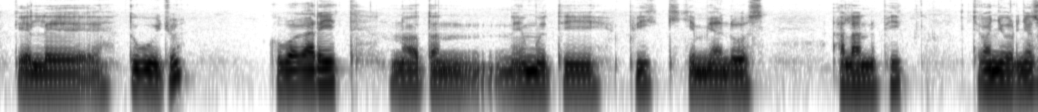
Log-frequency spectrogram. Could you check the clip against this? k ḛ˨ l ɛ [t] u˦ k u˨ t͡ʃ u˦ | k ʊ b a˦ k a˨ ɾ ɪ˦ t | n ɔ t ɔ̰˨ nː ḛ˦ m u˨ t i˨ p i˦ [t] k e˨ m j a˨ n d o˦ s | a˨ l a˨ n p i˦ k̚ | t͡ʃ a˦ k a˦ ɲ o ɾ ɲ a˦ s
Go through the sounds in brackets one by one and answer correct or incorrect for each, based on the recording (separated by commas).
correct, incorrect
